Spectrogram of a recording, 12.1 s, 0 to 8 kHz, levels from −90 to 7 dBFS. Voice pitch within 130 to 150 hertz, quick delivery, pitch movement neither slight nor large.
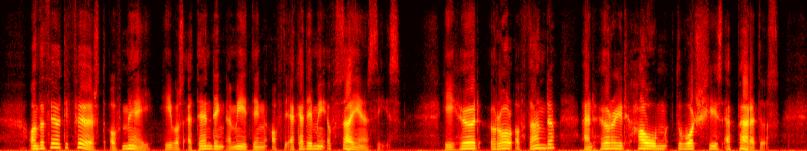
No: medium, 140 Hz; average, 140 wpm; average, 4.2 semitones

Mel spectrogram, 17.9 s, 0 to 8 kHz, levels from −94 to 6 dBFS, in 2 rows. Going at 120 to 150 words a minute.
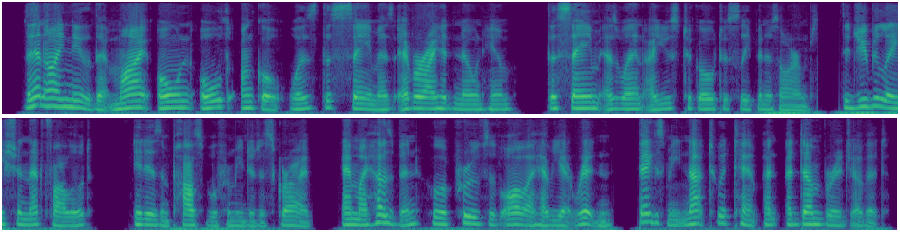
No: fast, 205 wpm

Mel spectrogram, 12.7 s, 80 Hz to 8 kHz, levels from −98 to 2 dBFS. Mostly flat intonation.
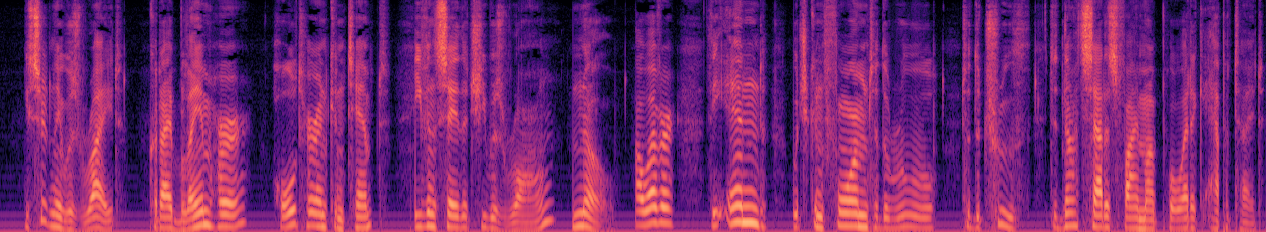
No: average, 4.0 semitones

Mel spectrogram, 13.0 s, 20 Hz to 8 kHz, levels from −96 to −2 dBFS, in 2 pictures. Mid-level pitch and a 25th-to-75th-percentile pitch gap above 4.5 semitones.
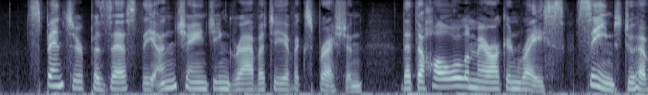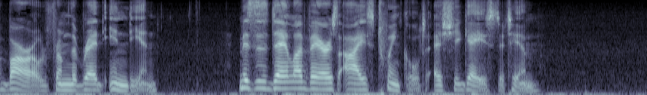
No: medium, 155 Hz; average, 3.2 semitones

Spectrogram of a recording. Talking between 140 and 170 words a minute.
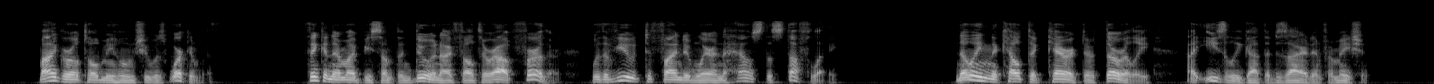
No: average, 180 wpm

